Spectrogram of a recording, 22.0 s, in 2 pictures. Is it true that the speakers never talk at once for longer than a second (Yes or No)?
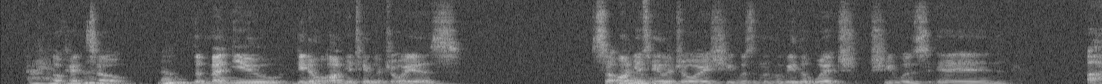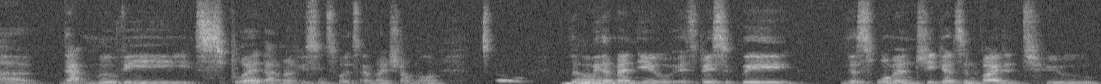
Yes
